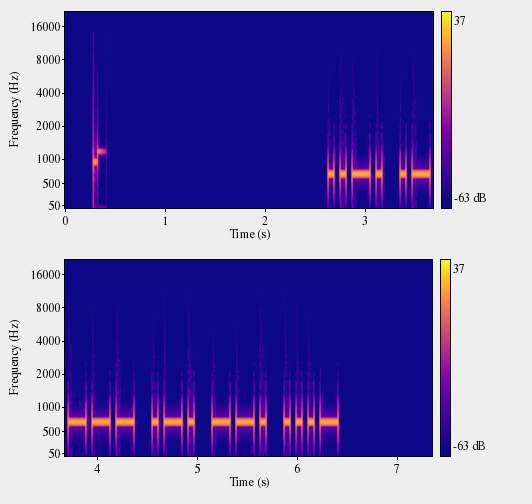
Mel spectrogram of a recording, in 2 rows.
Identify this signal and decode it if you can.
Morse code, heard as a keyed tone, about 20 wpm, 700 Hz. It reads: F1RGV
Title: DXCC-100 Call Signs - 5 Characters - 20wpm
